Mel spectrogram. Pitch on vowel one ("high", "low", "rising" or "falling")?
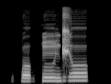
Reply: low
